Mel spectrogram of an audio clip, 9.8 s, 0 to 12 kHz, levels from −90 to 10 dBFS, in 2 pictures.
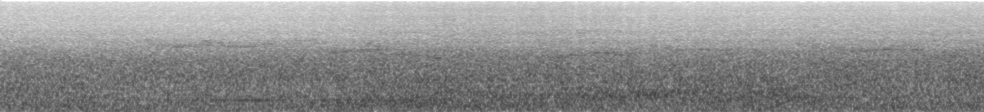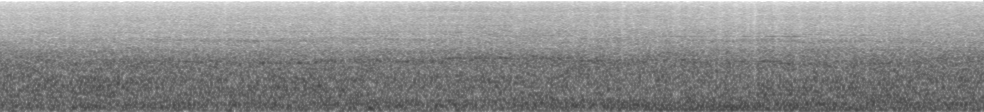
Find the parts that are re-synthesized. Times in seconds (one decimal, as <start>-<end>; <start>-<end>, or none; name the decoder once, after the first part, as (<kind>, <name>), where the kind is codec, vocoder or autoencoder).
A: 5.0-5.5 (autoencoder, DAC-VAE)

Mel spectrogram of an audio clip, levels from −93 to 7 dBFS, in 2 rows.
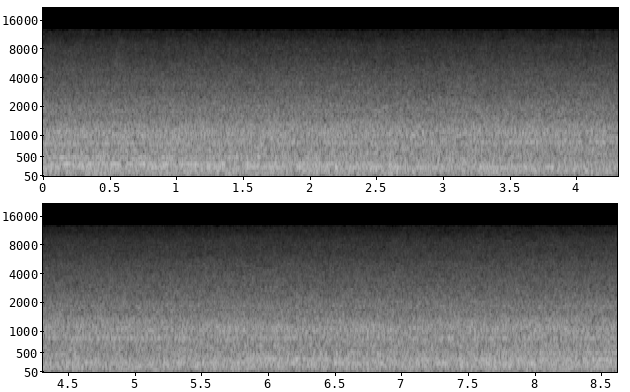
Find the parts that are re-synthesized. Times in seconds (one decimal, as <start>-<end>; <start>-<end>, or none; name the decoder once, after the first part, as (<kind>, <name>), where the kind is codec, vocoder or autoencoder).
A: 1.6-8.6 (vocoder, BigVGAN v2)

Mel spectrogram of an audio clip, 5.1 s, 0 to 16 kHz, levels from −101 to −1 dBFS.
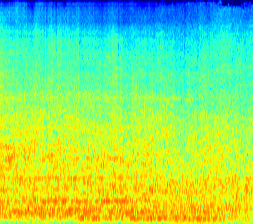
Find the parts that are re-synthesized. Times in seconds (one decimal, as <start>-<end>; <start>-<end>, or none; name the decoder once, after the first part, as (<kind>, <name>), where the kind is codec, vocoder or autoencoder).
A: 0.0-3.1 (codec, SNAC)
